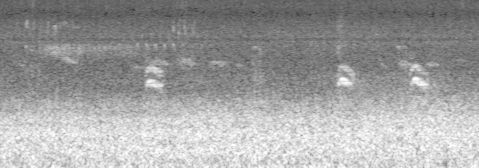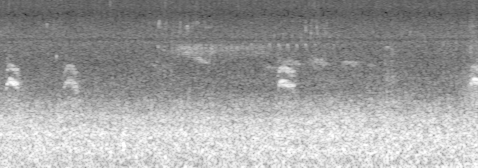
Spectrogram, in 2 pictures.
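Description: A bird giving about six short, sharp chirps, spaced irregularly, over a faint steady background hiss.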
